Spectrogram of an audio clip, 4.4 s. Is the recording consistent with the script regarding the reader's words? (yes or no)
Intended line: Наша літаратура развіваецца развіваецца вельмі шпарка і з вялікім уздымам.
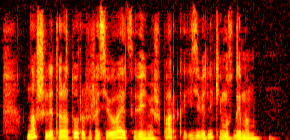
no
